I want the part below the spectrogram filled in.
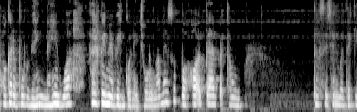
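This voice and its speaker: A woman's voice: medium pitch, gravelly, mellow, slightly rough, muffled recording. A woman casually retelling a romance fan story, quoting every character in her own voice.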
